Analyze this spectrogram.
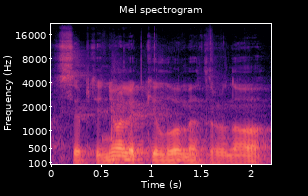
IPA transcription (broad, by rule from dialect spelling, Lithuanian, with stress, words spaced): sʲɛpʲtʲɪˈnʲuɔlʲɪk kʲɪˈlˠuɔmʲɛtrʊ noː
